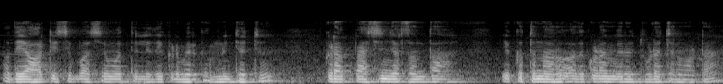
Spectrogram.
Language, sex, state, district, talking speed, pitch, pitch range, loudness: Telugu, male, Andhra Pradesh, Sri Satya Sai, 140 wpm, 125 Hz, 120-130 Hz, -18 LUFS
